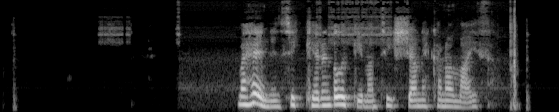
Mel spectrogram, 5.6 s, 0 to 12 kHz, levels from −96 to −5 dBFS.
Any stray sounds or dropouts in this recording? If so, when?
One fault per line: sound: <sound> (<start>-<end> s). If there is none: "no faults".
no faults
